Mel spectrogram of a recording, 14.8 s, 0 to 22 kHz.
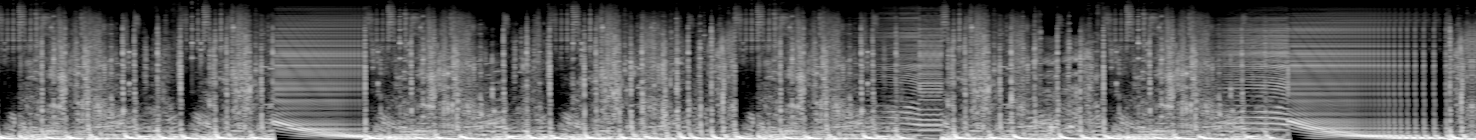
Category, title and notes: Music > Other
Glitch Loop 02
digital, Glitch, loop, synthetic, electronic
